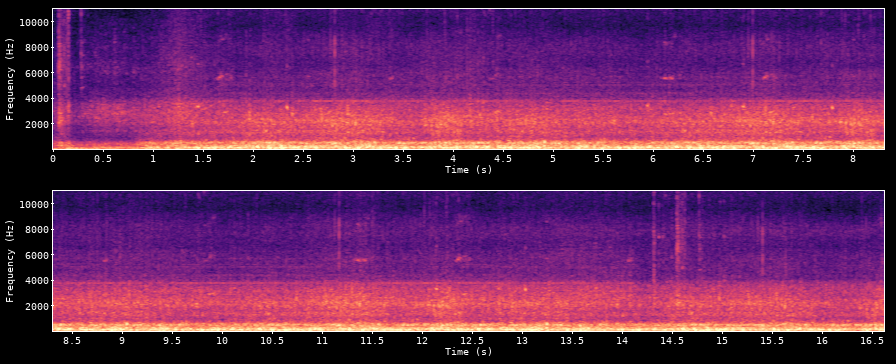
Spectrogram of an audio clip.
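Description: Water splashes and swirls around a truck's wheels.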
